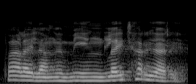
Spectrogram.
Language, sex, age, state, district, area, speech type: Bodo, female, 60+, Assam, Kokrajhar, rural, spontaneous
